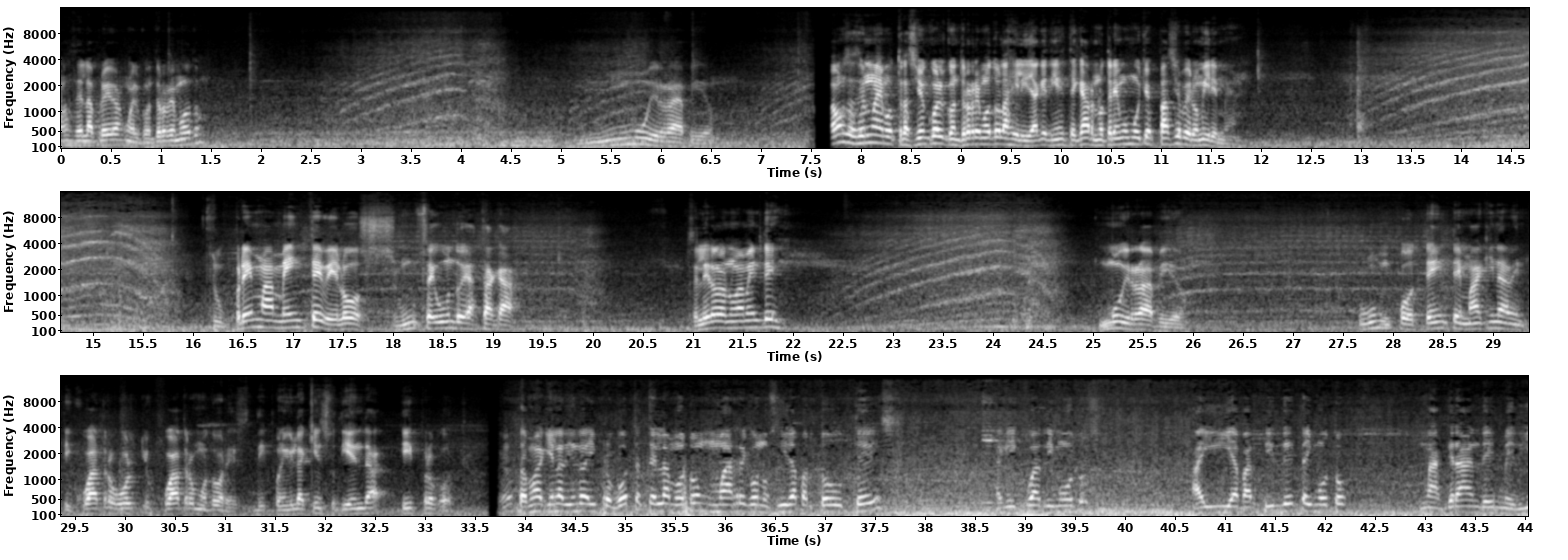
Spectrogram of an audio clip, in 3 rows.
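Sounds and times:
electric motors whining: 1.9 - 6.1, 6.9 - 7.6, 12.8 - 20.5, 22.3 - 29.1.

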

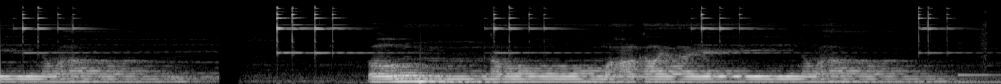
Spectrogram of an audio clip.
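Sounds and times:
high bell-like chimes: 0.0 - 1.0, 2.6 - 4.0, 4.8 - 5.8, 6.9 - 7.6, 9.2 - 10.0
man chanting: 3.7 - 9.2.

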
